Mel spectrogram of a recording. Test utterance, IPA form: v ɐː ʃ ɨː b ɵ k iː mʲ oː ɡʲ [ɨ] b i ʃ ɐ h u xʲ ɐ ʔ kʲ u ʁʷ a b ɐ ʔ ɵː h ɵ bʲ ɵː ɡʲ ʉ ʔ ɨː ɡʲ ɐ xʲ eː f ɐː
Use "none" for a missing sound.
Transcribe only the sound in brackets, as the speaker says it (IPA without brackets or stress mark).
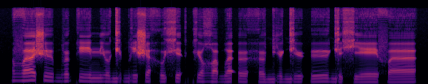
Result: ɨ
